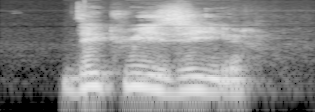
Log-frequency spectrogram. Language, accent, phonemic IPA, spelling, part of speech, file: French, Canada, /de.kɥi.ziʁ/, décuisirent, verb, LL-Q150 (fra)-décuisirent.wav
- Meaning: third-person plural past historic of décuire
